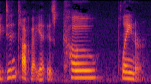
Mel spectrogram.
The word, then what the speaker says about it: coplanar: talk about yet is co planar right there's not an e in the word I just put it there for pronunciation coplanar and just like co-linear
